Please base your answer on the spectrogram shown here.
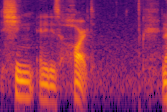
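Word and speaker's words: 心: And the semantic element in the character is this thing over here, which is pronounced xin, and it is heart.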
